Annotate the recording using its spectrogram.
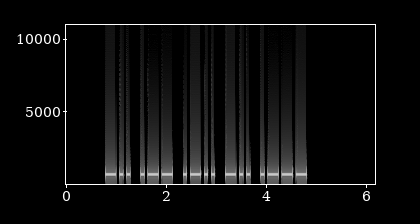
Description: Morse code, heard as a keyed tone, about 17 wpm, 700 Hz. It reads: DWLDJ
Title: Code Groups - 5 Letters - 17wpm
